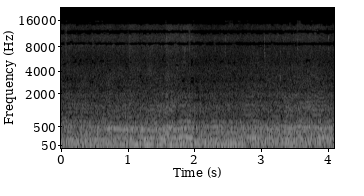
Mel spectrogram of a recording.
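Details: Working colony of honey bees giving a thick, continuous low buzz, even in loudness from start to end with no breaks.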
